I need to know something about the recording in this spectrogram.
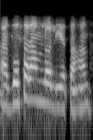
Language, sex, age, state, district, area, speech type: Maithili, female, 45-60, Bihar, Muzaffarpur, urban, conversation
